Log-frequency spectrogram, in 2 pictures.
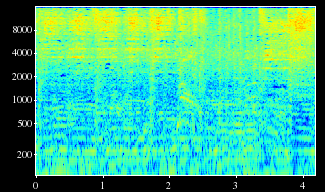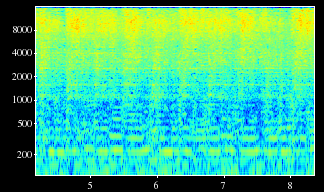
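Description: Heavy metal played live by a band: electric guitar over a drum kit, playing steadily.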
